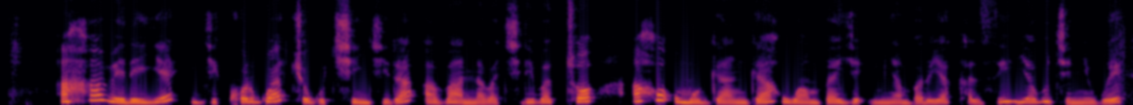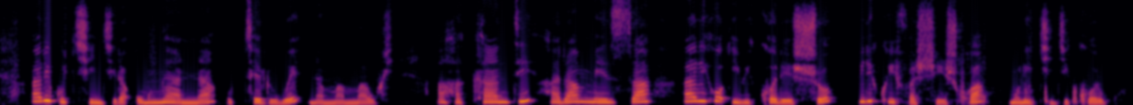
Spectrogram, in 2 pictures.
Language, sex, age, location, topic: Kinyarwanda, female, 18-24, Huye, health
